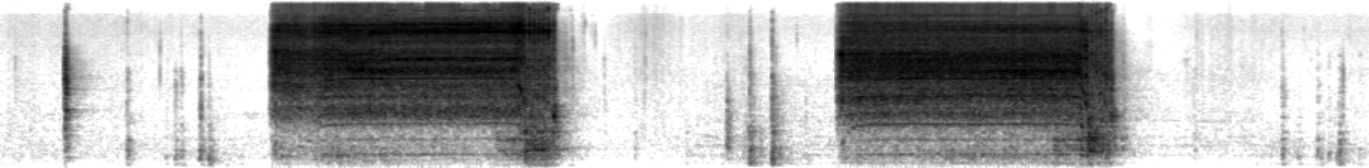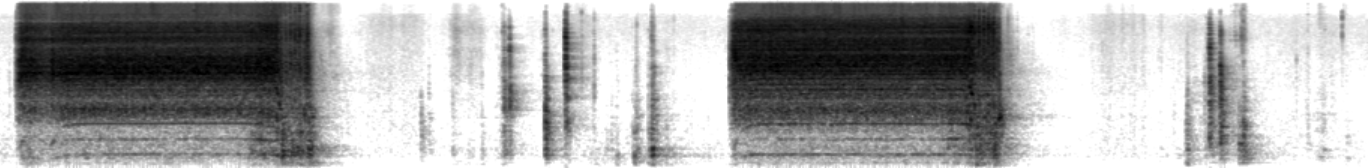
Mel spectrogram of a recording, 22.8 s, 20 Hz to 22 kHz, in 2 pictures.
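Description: Power tool driving the four 11mm liftgate mounting nuts on a Ford Flex, four loud whirring bursts of a few seconds each separated by quiet pauses with faint handling clatter.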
